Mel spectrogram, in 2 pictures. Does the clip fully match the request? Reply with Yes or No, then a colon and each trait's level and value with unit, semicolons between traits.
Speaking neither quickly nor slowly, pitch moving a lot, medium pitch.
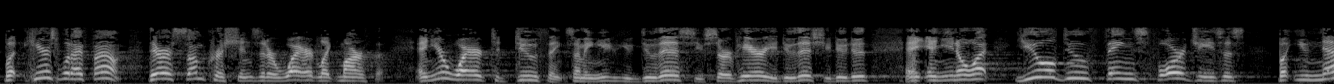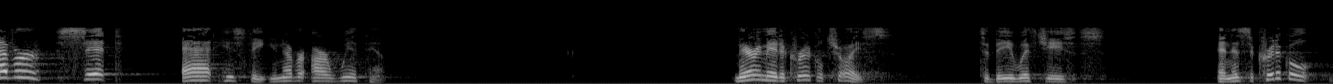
No: average, 160 wpm; wide, 8.4 semitones; high, 195 Hz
